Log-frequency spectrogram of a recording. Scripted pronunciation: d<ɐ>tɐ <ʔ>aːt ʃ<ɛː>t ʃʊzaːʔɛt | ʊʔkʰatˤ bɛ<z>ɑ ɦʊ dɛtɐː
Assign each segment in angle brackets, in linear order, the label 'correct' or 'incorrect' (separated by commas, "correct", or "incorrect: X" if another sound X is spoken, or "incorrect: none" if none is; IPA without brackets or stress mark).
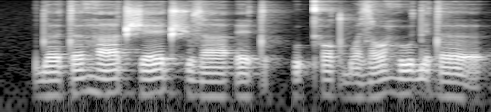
incorrect: ɐː, incorrect: ɦ, correct, correct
